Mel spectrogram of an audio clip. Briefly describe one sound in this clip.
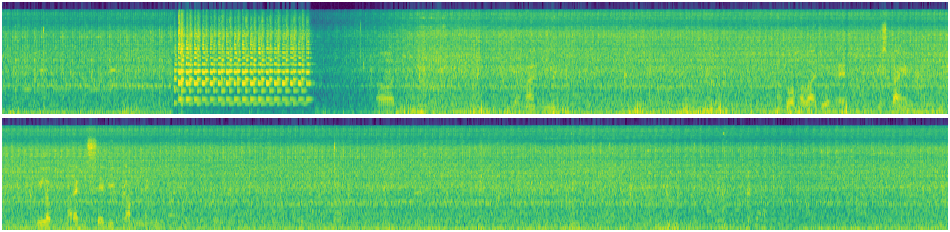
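A vehicle's engine hums and its tyres rumble on the road.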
